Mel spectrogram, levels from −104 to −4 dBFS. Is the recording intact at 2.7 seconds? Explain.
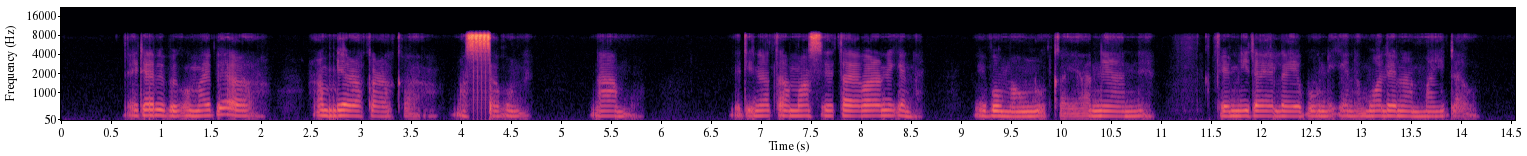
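No. From 2.68 to 2.76 s a short slice of the speech stutters, sounding three times in a row with a hard join at each restart, so it comes across as a short stutter. This is a repeated buffer: fresh audio didn't reach the output in time, so the device played its last chunk again, twice over. The repeat length fits a 40 ms buffer, and the jump afterward means something like 70 ms of the original speech never plays.

Underneath that stutter, and through the whole clip, the speech sounds muffled and hoarse, with nothing above about 8.8 kHz, so sibilants lose their sparkle. This is Opus compression, likely the codec falling back to its SILK speech mode at a low bitrate around 12 kbps. At that rate the encoder models the voice coarsely within a wideband limit, so the damage is heavy.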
